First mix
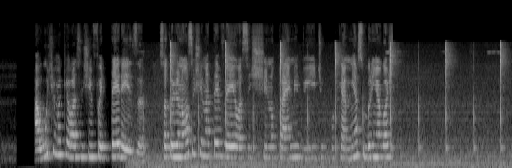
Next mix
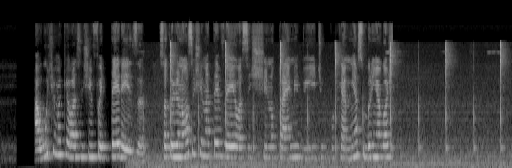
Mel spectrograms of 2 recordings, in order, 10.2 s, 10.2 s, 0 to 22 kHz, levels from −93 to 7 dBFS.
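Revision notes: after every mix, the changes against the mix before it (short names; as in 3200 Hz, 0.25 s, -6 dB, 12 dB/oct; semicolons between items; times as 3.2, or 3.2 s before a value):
master: remove LPF 6400 Hz 12 dB/oct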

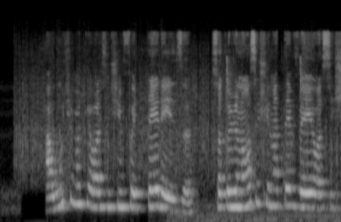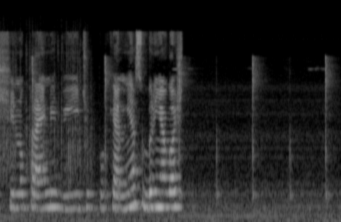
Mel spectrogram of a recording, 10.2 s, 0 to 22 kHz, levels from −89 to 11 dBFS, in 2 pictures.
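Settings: first sound: unmuted; second sound -10.0 dB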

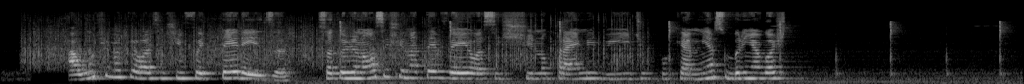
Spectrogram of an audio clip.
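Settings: first sound +5.0 dB; reverb: on, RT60 1.2 s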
